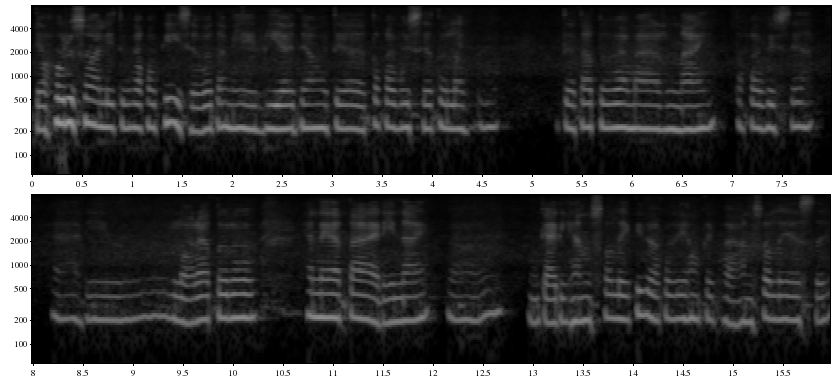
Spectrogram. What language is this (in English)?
Assamese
